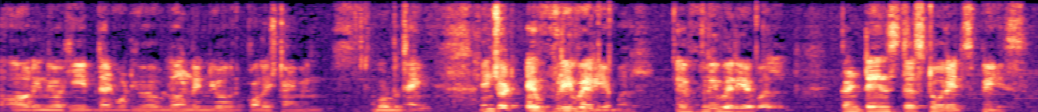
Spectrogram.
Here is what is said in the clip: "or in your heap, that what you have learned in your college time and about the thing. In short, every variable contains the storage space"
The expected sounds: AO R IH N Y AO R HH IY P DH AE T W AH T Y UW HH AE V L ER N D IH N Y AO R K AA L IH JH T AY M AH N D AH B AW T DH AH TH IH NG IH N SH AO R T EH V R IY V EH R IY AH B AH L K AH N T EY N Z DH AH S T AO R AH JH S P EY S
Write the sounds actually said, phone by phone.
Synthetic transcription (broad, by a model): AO R IH N Y AO R HH IY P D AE T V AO T Y UW HH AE V L ER N D IH N Y AO R K AA L IH JH T AY M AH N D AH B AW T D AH T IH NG IH N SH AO R T EH V R IY V EH R IY AH B AH L K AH N T EY N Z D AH S T AO R AH JH S P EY S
